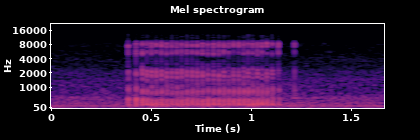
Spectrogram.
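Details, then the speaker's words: Sleeping animal giving one short, rattling, fluttery snore against quiet room hum; snoring. "Gard stop that snoring carfield why you snoring why are you snoring so loud"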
